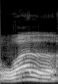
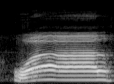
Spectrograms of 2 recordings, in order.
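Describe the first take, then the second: First: The vowel after w is kept short. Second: The vowel after w is drawn out long. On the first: The speaker calls it right. "batal dibaca panjang" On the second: The speaker calls it wrong. "jangan dibaca"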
